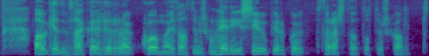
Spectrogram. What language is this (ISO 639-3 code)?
isl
